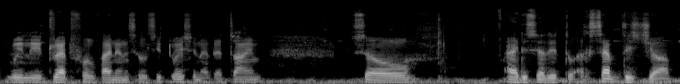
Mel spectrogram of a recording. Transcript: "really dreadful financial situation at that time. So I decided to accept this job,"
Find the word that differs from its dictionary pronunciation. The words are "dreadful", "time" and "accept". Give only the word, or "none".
none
